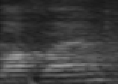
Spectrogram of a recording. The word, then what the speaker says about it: Loveland: Loveland. This is the technical pronunciation.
